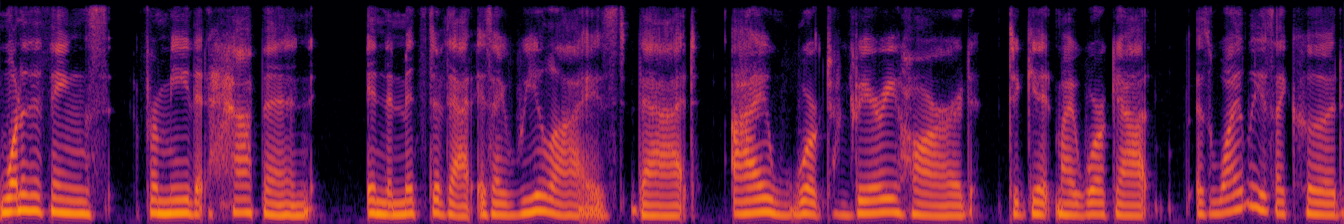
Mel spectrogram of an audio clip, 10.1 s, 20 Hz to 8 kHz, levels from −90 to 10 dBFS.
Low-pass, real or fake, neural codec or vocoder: 7.2 kHz; real; none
